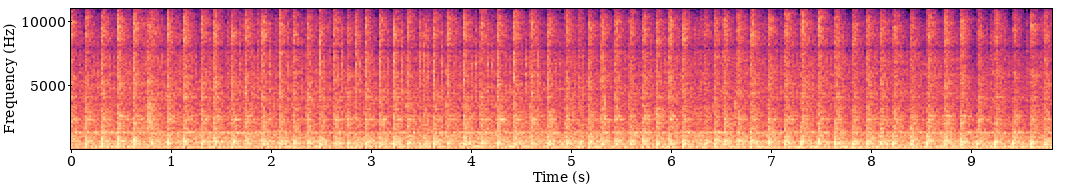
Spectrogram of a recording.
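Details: Laverda LB 125 with a Zundapp KS 125 WC two-stroke engine, first starts after a rebuild: rapid, even firing with a steady, crisp beat and no knocks or misses; it is running cleanly.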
